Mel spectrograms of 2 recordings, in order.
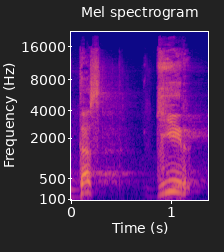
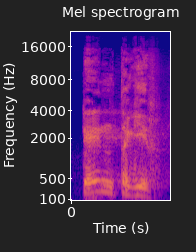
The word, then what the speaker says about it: دستگیر: کے معنی آتے ہیں۔ اور دستگیر یہ درست تلفظ، اور دستگیر، ٹین تگیر یہ غلط تلفظ، ہمارے یہاں یہ دستگیر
